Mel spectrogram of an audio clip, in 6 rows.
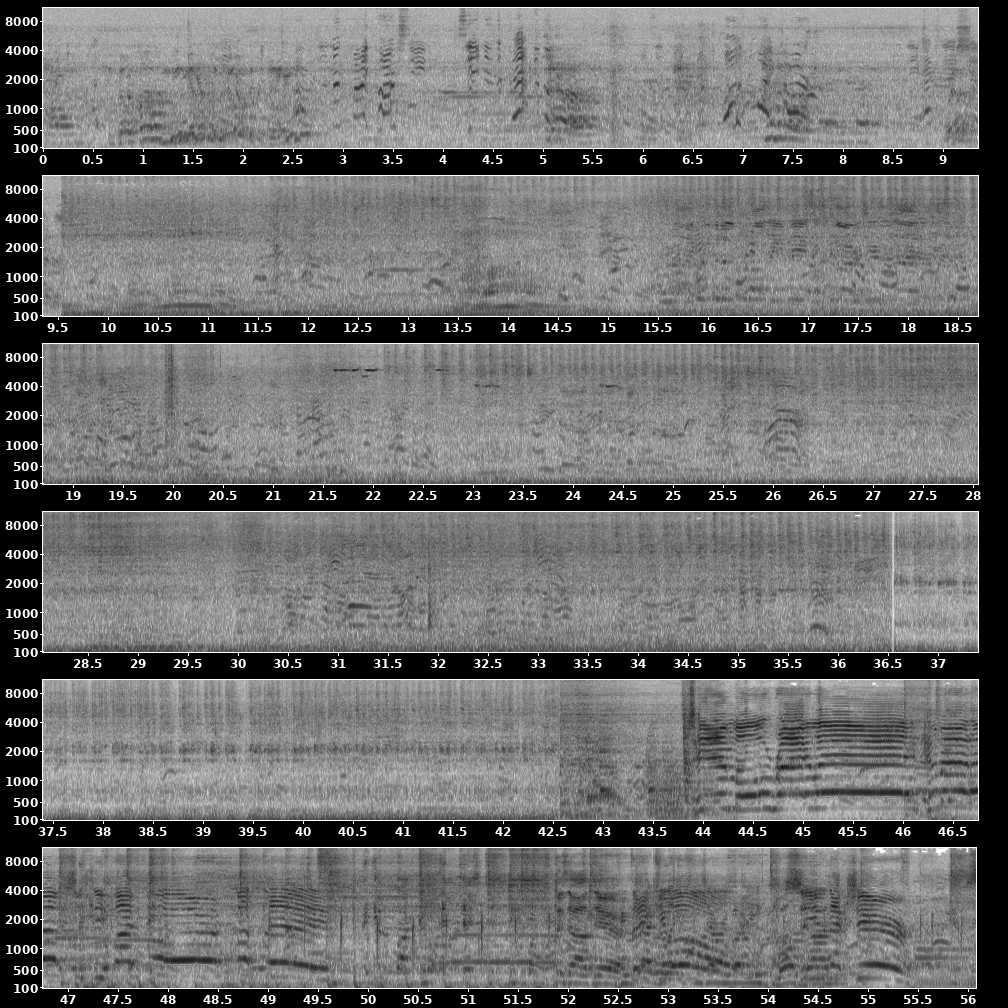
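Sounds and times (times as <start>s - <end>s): crowd voices: 0.0s - 56.0s
car engines rolling past: 8.4s - 56.0s.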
